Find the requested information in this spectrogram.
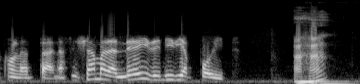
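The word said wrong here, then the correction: Poët: Lidia Poet, perdón, que lo que pasa es que tiene dos puntitos arriba, la, este, se escribe como poeta, pero sin la voz final, poeta, sin la voz final.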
